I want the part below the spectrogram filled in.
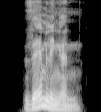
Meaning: dative plural of Sämling
- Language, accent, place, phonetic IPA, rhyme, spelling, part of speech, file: German, Germany, Berlin, [ˈzɛːmlɪŋən], -ɛːmlɪŋən, Sämlingen, noun, De-Sämlingen.ogg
